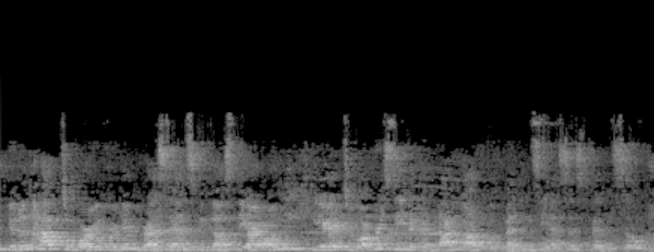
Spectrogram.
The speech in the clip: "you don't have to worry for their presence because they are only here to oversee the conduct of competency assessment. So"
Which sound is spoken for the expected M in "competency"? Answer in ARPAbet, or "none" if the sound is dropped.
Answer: none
